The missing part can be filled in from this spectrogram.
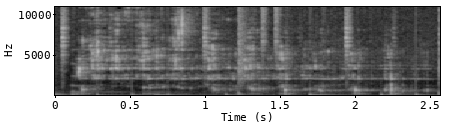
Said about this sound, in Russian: поэтому я сказала ему сидеть тихо, и мы будем пить. Так что если будут какие-то булькающие звуки, не удивляйтесь.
